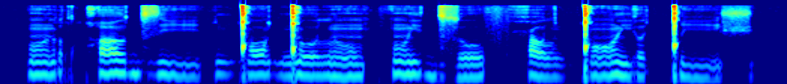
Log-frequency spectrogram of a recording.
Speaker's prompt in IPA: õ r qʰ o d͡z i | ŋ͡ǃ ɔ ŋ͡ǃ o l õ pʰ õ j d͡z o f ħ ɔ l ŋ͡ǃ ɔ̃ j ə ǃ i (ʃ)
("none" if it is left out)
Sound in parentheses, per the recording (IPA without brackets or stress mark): ʃ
